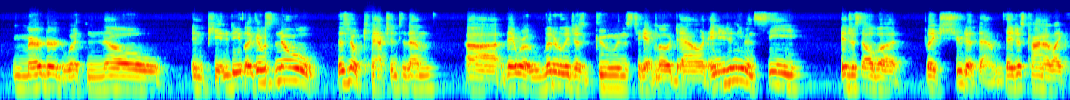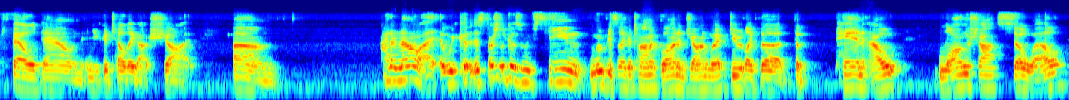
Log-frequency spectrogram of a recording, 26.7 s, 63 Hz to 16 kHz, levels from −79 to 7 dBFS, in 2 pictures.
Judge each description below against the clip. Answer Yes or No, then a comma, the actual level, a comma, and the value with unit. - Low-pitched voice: Yes, low, 130 Hz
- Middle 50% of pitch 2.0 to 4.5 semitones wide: No, average, 5.1 semitones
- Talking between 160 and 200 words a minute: Yes, average, 170 wpm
